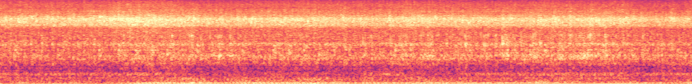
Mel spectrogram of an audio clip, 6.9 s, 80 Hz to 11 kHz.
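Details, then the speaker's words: 1977 Triumph TR7 after cleaning its gummy, pitted distributor points, fed from an auxiliary fuel tank to the mechanical pump: starts well and settles to a steady, even low idle with no misses; the viscous fan is broken and rattles. "Oh well, no problem. Starts pretty well now."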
